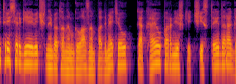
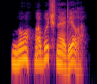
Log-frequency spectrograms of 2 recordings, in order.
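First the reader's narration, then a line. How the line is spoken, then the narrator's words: Sighing young lad. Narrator (Russian): вздохнул паренек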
